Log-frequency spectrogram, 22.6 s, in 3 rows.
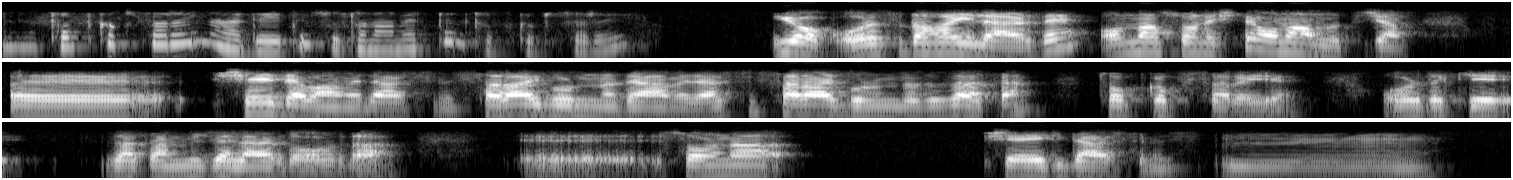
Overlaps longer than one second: none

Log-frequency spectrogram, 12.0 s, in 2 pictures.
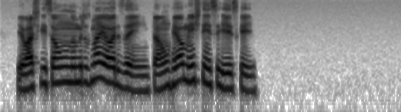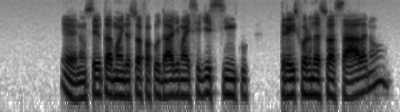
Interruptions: none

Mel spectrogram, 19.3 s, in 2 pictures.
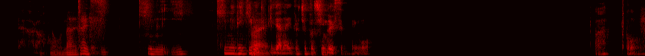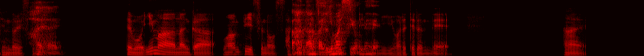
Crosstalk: present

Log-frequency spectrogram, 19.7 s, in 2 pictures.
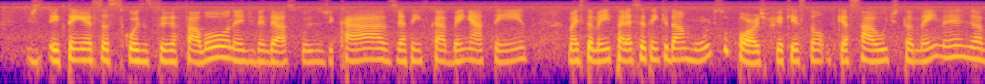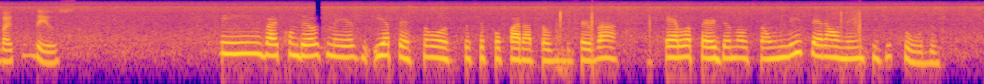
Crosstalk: none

